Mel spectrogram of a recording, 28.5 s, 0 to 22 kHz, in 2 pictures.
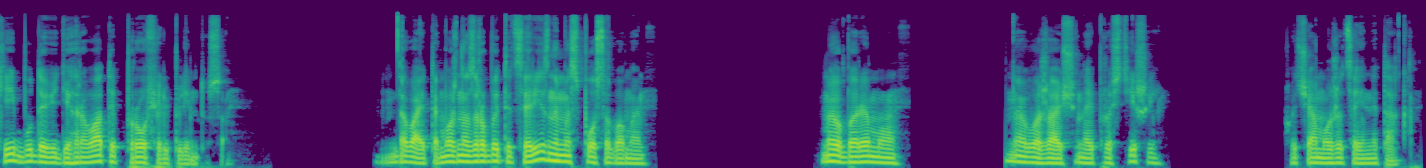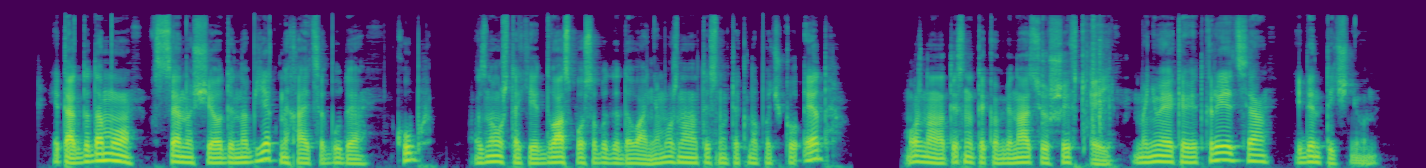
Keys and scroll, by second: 25.0 a.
